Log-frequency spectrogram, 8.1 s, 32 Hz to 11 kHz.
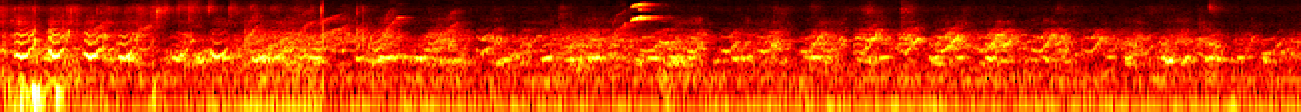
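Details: Baby guinea pigs, part of 26 females kept together, chatter in overlapping squeaks, one bright rising whistle near the middle, bumps and rustle in the background.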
